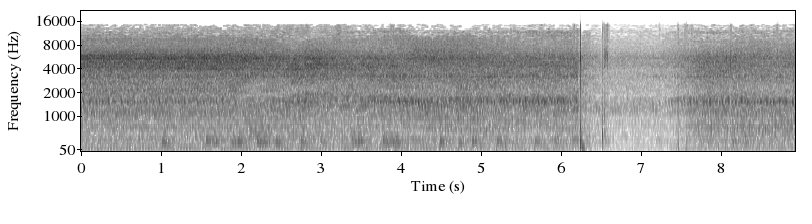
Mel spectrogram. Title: Mk6 gti knocking noise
